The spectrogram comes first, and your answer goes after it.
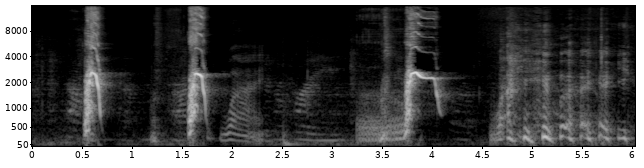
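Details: A Shih Tzu upset by its reflection in the window gives three shrill barks, the last ending in a rising squeak, followed by a woman talking to it in a soothing voice.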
